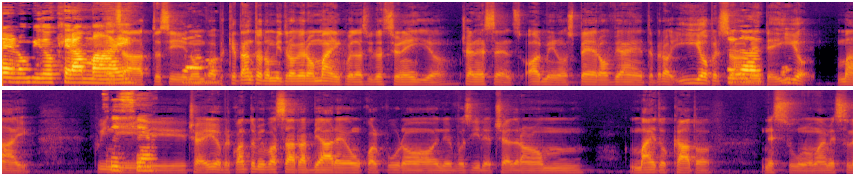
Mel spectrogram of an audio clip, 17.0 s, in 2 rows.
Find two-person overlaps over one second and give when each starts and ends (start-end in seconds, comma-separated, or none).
1.0-2.2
